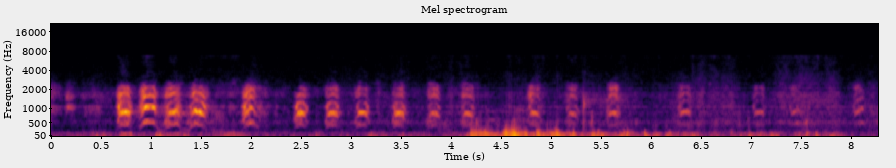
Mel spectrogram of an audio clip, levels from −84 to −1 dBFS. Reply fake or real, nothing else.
fake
